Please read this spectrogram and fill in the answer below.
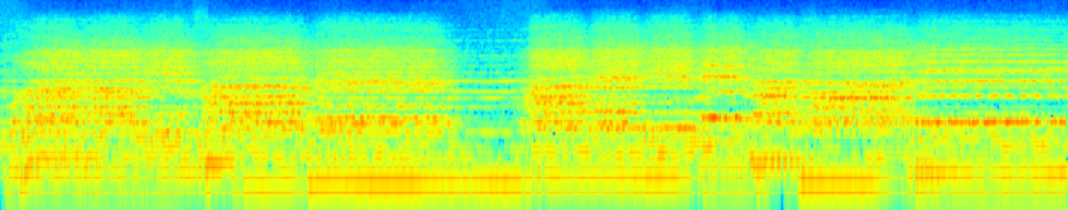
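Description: Choir singing a psalm setting, with held low bass notes beneath that step to a new pitch every couple of seconds. The voices pause briefly about six seconds in while the low notes carry on.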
